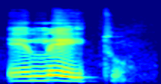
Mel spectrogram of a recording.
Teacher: Eu tenho o meu E que é forte e o I que é fraco. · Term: decrescente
